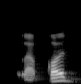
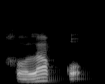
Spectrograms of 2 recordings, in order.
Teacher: kalau dal itu ketika sukun ada bunyi e, laqad, kalau qof bunyinya hampir ke o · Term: qalqalah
